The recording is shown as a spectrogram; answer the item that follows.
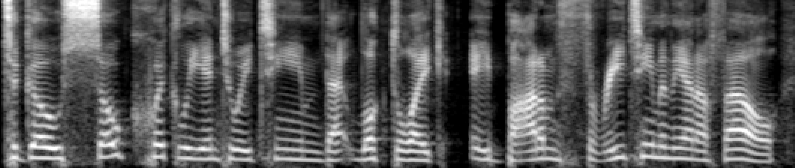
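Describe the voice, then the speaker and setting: A man hosts a sports podcast in casual, conversational chat, often sounding incredulous. His voice sits a little higher than most men's. The recording is dry and close. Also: normal speed, darkish tone, dry recording. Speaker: podcast host.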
